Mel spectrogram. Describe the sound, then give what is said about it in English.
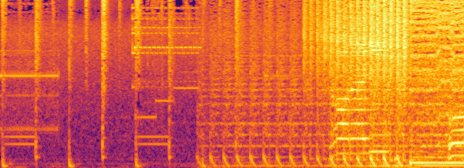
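A parody rap song's opening: bright, ringtone-like electronic tones chime alone, then a driving beat drops in and the music swells louder and fuller toward the end, with no vocals yet. “I'm going to play this song that I just found today.”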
